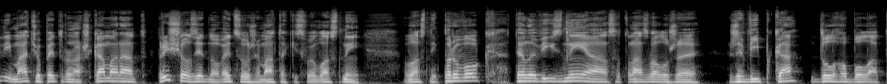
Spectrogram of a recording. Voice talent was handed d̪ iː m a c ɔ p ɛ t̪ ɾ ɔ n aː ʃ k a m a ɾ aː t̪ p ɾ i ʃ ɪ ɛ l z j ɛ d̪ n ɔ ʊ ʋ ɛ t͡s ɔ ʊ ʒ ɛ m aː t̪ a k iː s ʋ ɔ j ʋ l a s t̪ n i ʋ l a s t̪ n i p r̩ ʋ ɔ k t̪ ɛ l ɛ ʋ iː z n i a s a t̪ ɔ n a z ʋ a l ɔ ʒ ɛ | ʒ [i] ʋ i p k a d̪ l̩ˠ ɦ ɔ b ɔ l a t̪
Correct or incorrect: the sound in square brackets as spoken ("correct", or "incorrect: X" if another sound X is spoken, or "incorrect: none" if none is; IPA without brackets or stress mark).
incorrect: ɛ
